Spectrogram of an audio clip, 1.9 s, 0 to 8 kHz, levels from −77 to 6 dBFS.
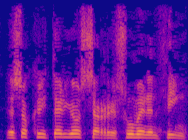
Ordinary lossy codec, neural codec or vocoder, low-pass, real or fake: none; none; none; real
